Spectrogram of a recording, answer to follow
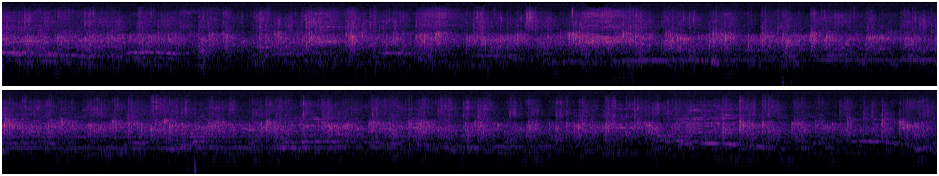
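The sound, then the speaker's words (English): A church audience claps steadily and continuously in praise of God, dense overlapping hand claps with some faint voices mixed in, sustained at an even loudness throughout. “When my children come in, I want to see, I want them to know I'm clapping my hands.”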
